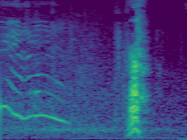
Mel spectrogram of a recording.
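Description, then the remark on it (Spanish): A dog, Titán, lets out a thin, falling whine, then after a short pause gives one sharp bark, at a church. No one speaks. “No le pregunté si podría traer a mi perro, hermana.”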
